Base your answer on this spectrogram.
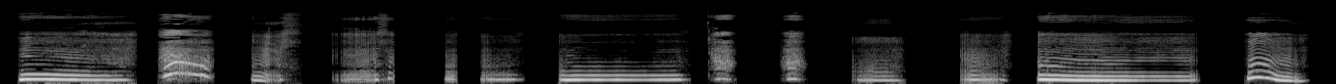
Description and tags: Reacs Girl3
Humm, mmm, Girl, reacs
